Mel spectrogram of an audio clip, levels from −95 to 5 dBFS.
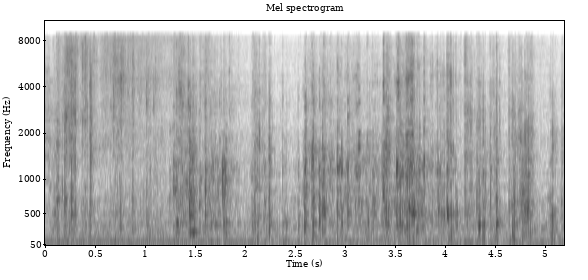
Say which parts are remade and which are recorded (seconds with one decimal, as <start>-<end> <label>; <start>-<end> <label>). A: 0.0-2.1 recorded; 2.1-5.2 remade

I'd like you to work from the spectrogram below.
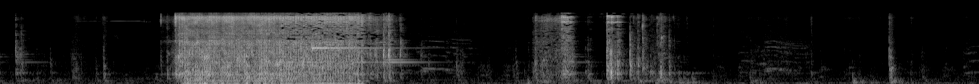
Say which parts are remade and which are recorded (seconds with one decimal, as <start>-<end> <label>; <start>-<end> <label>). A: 0.0-1.4 recorded; 1.4-2.8 remade; 2.8-9.8 recorded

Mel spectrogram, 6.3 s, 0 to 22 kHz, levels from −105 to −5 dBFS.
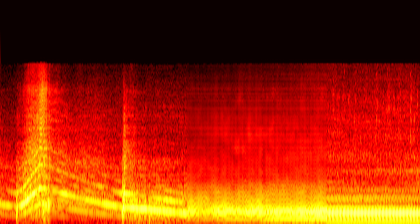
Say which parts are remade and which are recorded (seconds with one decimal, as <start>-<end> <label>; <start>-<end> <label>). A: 0.0-2.8 recorded; 2.8-4.9 remade; 4.9-6.3 recorded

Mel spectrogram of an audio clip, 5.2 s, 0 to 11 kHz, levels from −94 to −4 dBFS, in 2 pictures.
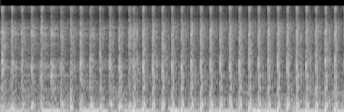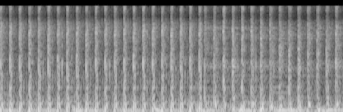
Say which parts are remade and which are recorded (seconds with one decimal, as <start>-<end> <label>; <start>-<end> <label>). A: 0.0-1.0 remade; 1.0-4.1 recorded; 4.1-5.2 remade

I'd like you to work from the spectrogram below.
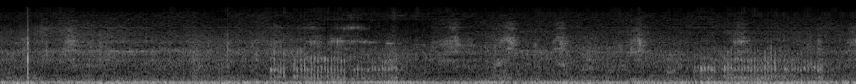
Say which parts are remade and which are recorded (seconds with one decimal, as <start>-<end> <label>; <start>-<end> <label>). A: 0.0-3.7 remade; 3.7-4.3 recorded; 4.3-5.1 remade; 5.1-5.7 recorded; 5.7-8.6 remade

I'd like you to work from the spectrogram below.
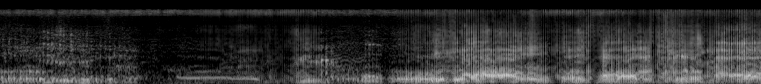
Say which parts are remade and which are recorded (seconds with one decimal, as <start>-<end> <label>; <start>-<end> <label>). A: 0.0-2.0 recorded; 2.0-3.2 remade; 3.2-4.0 recorded; 4.0-7.6 remade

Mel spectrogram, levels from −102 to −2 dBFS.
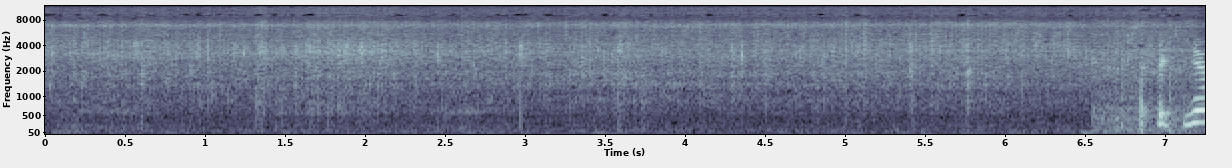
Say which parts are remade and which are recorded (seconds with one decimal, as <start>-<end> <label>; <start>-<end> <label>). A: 0.0-7.3 recorded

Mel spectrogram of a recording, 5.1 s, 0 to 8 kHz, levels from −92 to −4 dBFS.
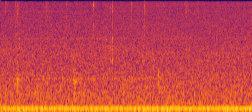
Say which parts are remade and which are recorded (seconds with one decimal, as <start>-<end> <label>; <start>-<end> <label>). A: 0.0-2.1 recorded; 2.1-5.1 remade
